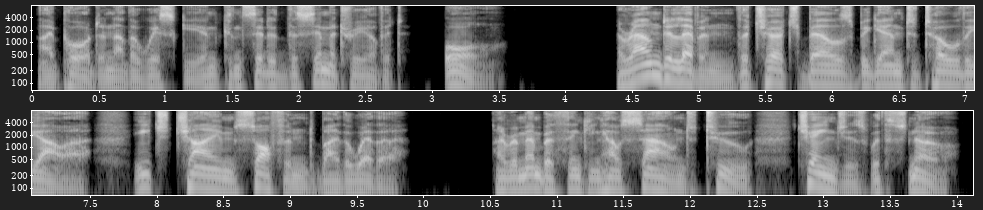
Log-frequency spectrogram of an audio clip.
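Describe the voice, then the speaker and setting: Brooding older detective , played by a man: very deep voice, wide melodic range, reflective first-person drama narration, close dry sound. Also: animated, no echo, full character voice. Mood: uneasy, brooding. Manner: measured, literary, reflective.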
